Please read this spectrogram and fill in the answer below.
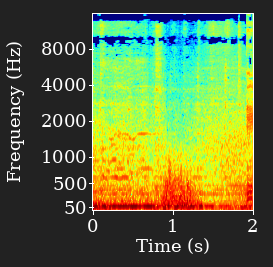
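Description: Low, steady rumble of a moving car heard from inside the cabin.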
